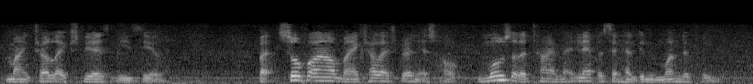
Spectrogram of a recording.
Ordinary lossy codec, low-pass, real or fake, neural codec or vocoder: MP3, 32 kbps; 7.2 kHz; fake; codec, 24 kHz, 0.9 kbps, WavTokenizer, medium speech release version 1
